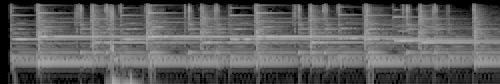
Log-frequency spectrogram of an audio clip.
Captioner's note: cheerful music; air whooshing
